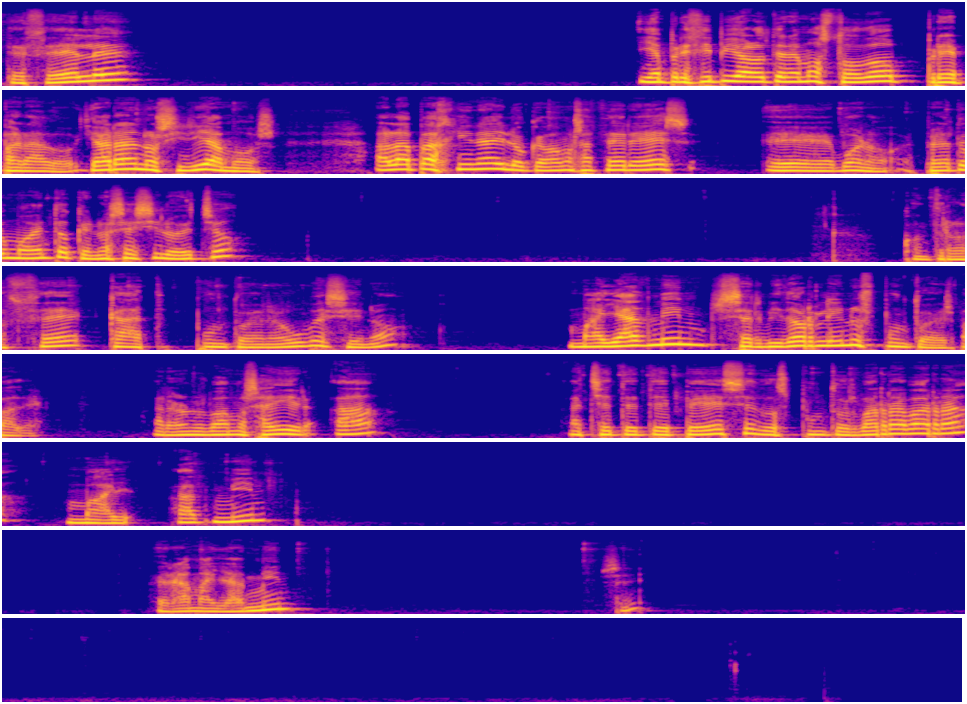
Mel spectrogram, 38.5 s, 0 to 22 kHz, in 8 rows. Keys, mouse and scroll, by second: 1.0-1.8 typing, 7.6 ctrl+l, 8.9 Escape, 9.5-9.8 typing, 10.1 Escape, 11.3 super+1, 13.1 super+7, 15.4 ctrl+c, 15.7-16.5 typing, 20.2 super+8, 21.5-26.0 typing, 30.3 super+7, 31.7 super+8, 32.9-37.0 typing.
